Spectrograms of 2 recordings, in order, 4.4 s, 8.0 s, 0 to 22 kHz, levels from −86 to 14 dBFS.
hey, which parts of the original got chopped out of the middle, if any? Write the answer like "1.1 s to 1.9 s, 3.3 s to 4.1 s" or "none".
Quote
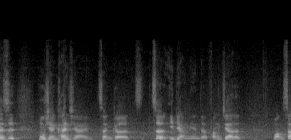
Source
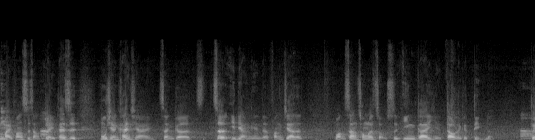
none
